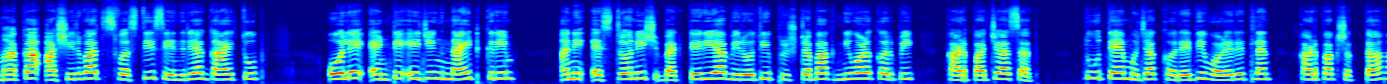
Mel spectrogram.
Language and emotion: Goan Konkani, neutral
